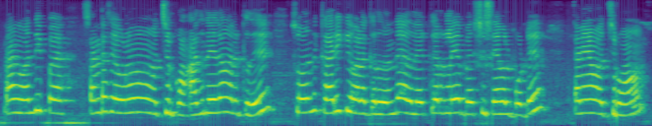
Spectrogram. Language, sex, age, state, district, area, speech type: Tamil, male, 18-30, Tamil Nadu, Tiruchirappalli, urban, spontaneous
